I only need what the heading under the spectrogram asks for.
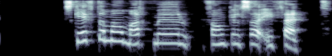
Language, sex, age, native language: Icelandic, female, 40-49, Icelandic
